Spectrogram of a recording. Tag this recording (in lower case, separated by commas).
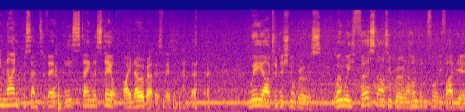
vacuum cleaner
